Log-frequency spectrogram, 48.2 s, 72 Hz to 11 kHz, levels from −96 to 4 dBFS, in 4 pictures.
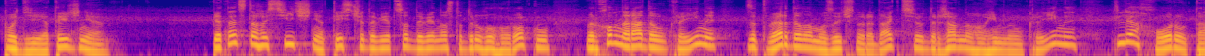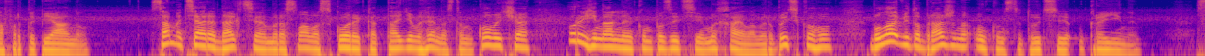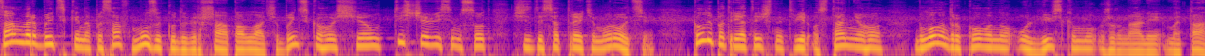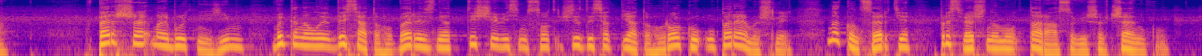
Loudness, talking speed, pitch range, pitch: -18 LUFS, 90 wpm, 130-175 Hz, 155 Hz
